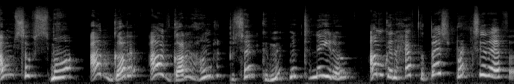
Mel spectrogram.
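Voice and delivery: very high, cartoonish housewife voice. Acting out what Theresa May thought after a meeting: Theresa May impression. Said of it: "now you've recast Theresa May as kind of like".

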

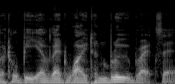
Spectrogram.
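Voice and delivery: ordinary talk

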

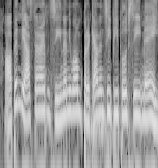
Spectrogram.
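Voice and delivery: normal talking voice

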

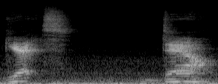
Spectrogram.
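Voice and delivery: forced out through clenched, gritted teeth. Narrating a bar scene as the character Neymar, through gritted teeth. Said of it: "through gritted teeth".

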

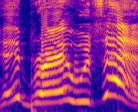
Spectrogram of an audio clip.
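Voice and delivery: put-on younger, middle-school-age voice. Retelling greeting a classmate at school: imitating own middle-school voice. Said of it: "that's what I sounded like in middle school".

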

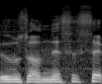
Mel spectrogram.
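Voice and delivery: very poor, fake Midlands accent. Quoting a Villa legend's comment, in a very poor Midlands accent. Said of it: "me doing a very poor Midlands accent".

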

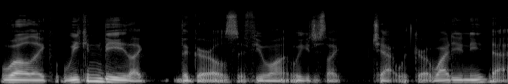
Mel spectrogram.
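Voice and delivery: put-on very dry, matter-of-fact deadpan delivery. Retelling a dry reply at a party: imitating a very dry delivery. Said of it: "Like, just very dry".

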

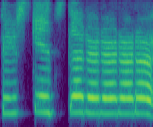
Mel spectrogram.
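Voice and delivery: very high, slow, drawn-out screaming. Retelling a woman who came and screamed at the speaker, imitating her screaming. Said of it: "came and started screaming at me".

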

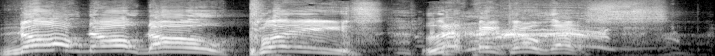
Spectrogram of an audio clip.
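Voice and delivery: very high, slow, eager, insistent delivery. Talking to David about always paying for meals, doing an impression of David insisting on paying. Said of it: "this is my impression of you".

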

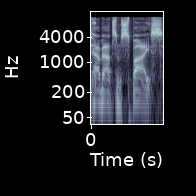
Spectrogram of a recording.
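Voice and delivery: mock movie-style American accent. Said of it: "American movie accent".

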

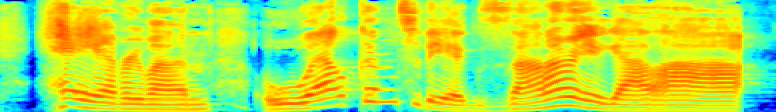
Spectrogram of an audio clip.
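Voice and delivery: put-on upbeat, chipper valley girl voice. Quoting a woman welcoming everyone to a gala, valley girl voice. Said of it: "it was very valley girl".

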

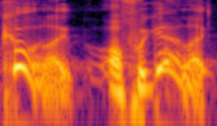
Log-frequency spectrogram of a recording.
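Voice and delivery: light, carefree, breezy, very high-pitched. Retelling own reaction when setting the clock for a trip: imitating own breezy tone.

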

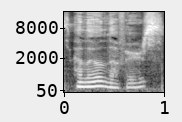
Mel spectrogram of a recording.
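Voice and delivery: seductive, sultry phone-sex-line voice. Asked to redo the greeting more sultry, saying it in a phone-sex-line voice. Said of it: "Now it sounded like a like phone sex line".

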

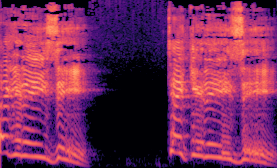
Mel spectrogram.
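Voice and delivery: very high, swooping called-out yell, "easy" stretched. Retelling how someone from the race course yelled at a driver, retelling a yell. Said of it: "I hear a hero from the race course yell".

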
